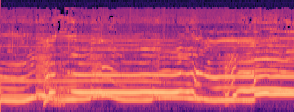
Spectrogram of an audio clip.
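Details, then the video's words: Two captive-born gray wolves in South Salem, New York, singing together to reaffirm social bonds; sustained overlapping howls hold separate pitches, with short wavering rises and falls and quick breaks around the first, fourth and fifth seconds. "Sometimes Wolves Sing Just to Make Music, as We Do"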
